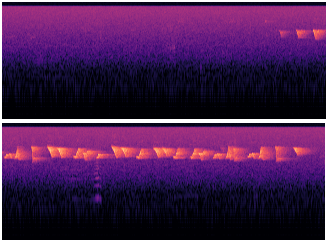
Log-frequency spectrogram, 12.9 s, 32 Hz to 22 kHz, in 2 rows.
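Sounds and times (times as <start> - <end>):
house sparrow chirping song: 5.6 - 12.6.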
